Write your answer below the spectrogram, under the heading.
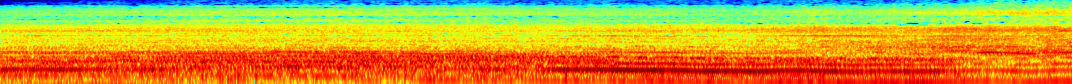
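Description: Mitsubishi Fuso Canter light truck's diesel engine pulling steadily under load up a steep dirt grade. It grows louder and harsher near the end as the truck passes close.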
